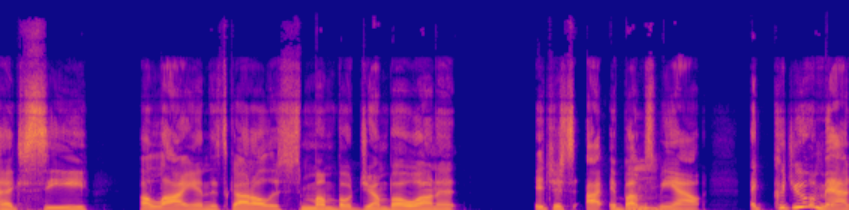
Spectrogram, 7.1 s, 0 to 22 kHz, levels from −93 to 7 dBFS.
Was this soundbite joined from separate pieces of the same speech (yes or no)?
no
